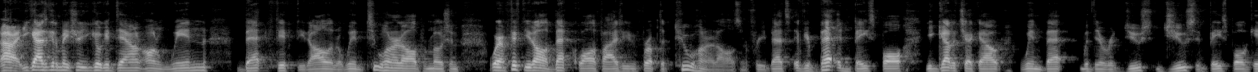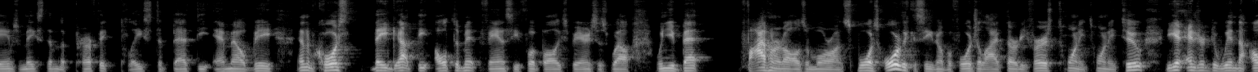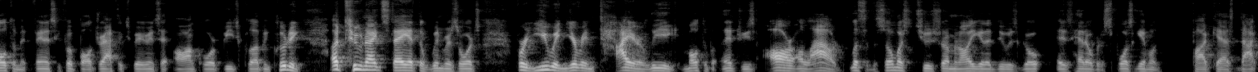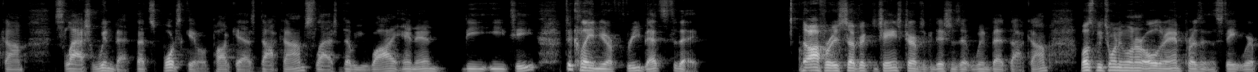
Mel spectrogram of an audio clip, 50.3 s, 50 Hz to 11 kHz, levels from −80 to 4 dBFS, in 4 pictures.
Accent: American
